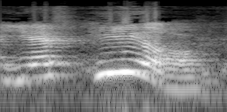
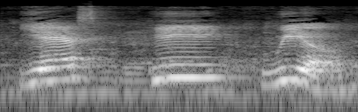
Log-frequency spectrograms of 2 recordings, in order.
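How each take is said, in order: First: "he'll" run together as one syllable; contracted HE'LL. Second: "he will" as two separate full words; uncontracted HE WILL. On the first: Teacher showing the forbidden short answer, contracted "he'll". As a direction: say "he'll" as one loud, merged word. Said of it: "Jadi nggak boleh". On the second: Teacher modelling the required short answer, full "he will". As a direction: keep "he" and "will" apart, nothing merged. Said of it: "Jadi harus". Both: Shown as a demonstration.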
